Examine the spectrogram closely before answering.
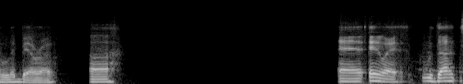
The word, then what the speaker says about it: libero: So I'm not sure how that's pronounced. I'm not a big sports fan. I know it's a sports term. I think it's an Italian word for free, I think. So that I think it's pronounced libero.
